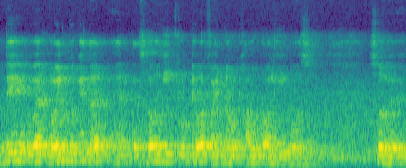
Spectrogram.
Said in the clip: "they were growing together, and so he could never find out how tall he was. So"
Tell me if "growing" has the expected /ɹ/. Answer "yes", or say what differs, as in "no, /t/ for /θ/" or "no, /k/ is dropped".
no, /ɹ/ is dropped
